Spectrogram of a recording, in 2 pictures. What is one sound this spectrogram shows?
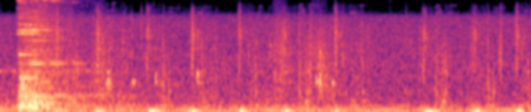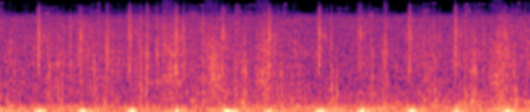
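Footsteps thud in a quick, steady rhythm.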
